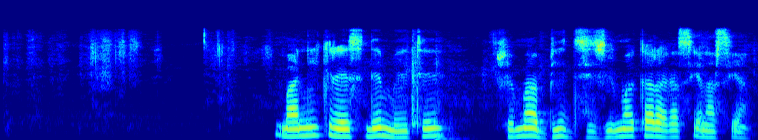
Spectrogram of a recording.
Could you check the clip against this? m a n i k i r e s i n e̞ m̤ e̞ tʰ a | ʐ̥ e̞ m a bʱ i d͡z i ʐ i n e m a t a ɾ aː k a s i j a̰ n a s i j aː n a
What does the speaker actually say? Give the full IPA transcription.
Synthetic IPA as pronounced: m a n i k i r e s i n e̞ m̤ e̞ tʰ e | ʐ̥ e̞ m a bʱ i d͡z i ʐ i n e m a k a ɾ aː k a s i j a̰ n a s i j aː n a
